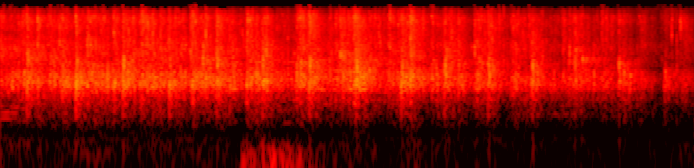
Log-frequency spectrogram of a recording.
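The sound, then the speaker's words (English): An audience applauds steadily for the Lord Jesus Christ, many hands clapping in a dense, continuous patter that holds at an even loudness for several seconds, with no voices standing out. “I like hand claps, but I like hand claps for him more.”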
